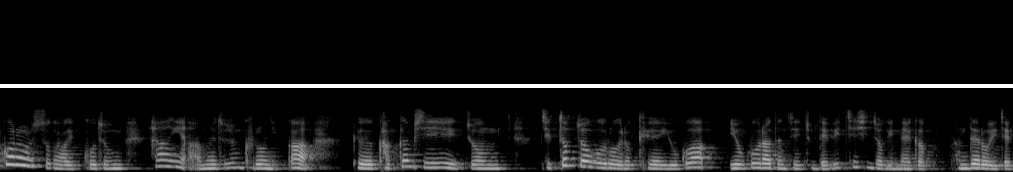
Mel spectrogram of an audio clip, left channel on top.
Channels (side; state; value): left; silent; digital silence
